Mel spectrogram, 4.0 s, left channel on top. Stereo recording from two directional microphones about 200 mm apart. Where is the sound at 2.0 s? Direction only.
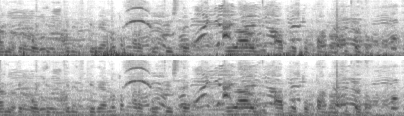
55° left (ahead or behind).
